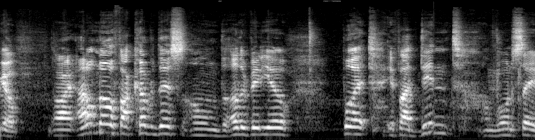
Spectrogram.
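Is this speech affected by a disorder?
No.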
